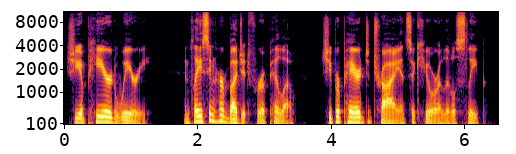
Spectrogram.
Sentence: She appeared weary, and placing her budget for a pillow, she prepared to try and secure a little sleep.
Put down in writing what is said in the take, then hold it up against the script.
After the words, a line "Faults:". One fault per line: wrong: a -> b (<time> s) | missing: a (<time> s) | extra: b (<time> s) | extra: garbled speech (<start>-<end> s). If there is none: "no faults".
She appeared weary, and placing her budget for a pillow, she prepared to try and secure a little sleep.
Faults:
no faults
